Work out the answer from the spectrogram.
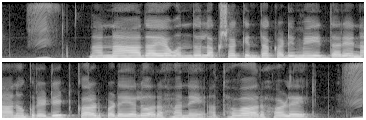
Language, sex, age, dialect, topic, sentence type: Kannada, female, 36-40, Mysore Kannada, banking, question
